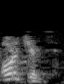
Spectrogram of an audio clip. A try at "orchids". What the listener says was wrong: It's not orchids, it's orchids. The CH is pronounced like K.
